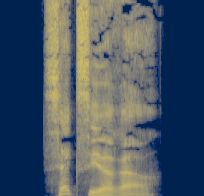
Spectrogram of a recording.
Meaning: inflection of sexy: 1. strong/mixed nominative masculine singular comparative degree 2. strong genitive/dative feminine singular comparative degree 3. strong genitive plural comparative degree
- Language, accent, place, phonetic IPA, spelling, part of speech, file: German, Germany, Berlin, [ˈzɛksiəʁɐ], sexyerer, adjective, De-sexyerer.ogg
